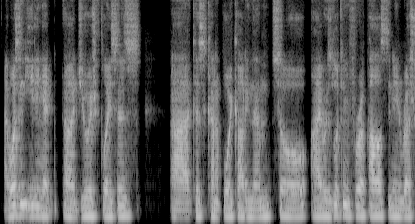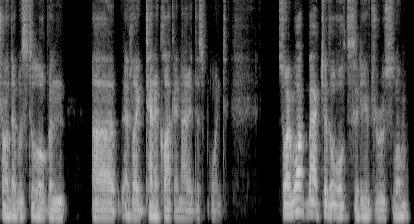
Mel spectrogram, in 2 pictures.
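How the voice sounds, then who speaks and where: Guy, lowish voice, telling a travel story on a podcast, acts out what people said. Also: steady tone, fairly quick, fairly bright tone. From United States. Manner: narrates in present tense, acting out remembered dialogue. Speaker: podcast guest. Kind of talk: personal travel story in conversation.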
